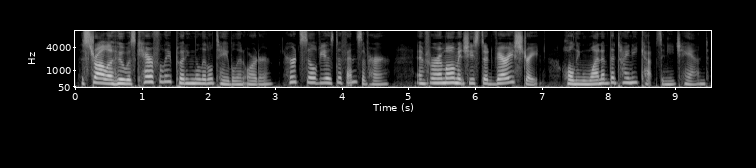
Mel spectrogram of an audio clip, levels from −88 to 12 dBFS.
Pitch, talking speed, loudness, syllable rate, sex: 235 Hz, 200 wpm, -20 LUFS, 5.9 syllables/s, female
